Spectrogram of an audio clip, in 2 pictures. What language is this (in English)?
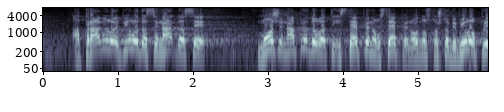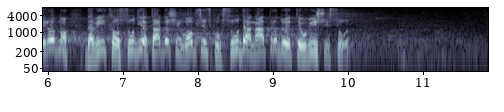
Serbian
